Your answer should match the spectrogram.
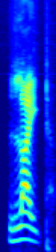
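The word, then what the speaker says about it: light: लेना सुन लो पहले आई के बाद जीएसटी आया तो इसे लाई लाई ये क्या हो गया ये हो गया ला ला पे आ का डंडा और ई पहले तो ये यहां तक हो गया लाई सिर्फ ये इतना वर्ड ही लाई हो गया सिर्फ ये जीएसटी लगने से और जीएसटी को मैंने क्या बोला था जी एच मत पढ़ो लास्ट वाले वर्ड को पढ़ो तो ट लाइट अब यहां पर एफ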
